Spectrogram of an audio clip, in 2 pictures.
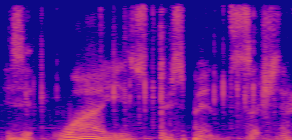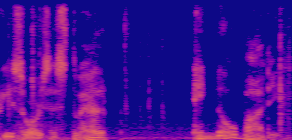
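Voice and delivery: hushed stage whisper with some voice breaking through; attempted whisper. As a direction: try to whisper a doubtful question to your queen. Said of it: "this guy tries to whisper".

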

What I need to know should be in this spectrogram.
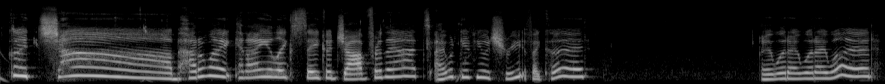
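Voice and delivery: high cooing pet voice. Real, not acted. Praising pet in baby voice.

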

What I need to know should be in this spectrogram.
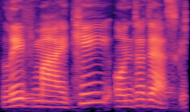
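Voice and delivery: very slow and a bit soft; slow model. Shown as a demonstration. Teacher slowly modelling the sentence for students. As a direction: draw each word out gently. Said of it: "시작".

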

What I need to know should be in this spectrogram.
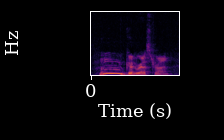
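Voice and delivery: ordinary talk, nothing marked

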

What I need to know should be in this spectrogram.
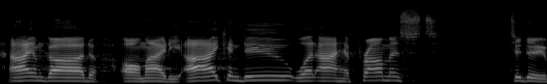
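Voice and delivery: normal talking voice

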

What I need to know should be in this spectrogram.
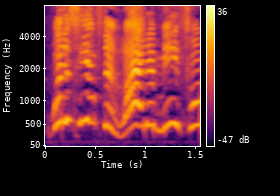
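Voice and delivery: high-pitched mocking imitation of her; mimicking her. Retelling her excuse on live, mocking high voice. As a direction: put on her voice, pitched well up. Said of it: "She's like".

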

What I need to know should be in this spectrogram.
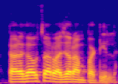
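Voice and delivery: usual speaking voice

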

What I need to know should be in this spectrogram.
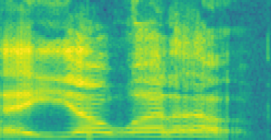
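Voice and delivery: high, loud hype greeting; hype man voice. Acted.

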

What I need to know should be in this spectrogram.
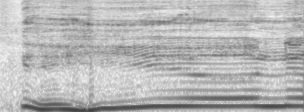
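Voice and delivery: moaning zombie voice. Pretend. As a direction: groan it like a hungry zombie. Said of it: "Die läuft wie ein Zombie".

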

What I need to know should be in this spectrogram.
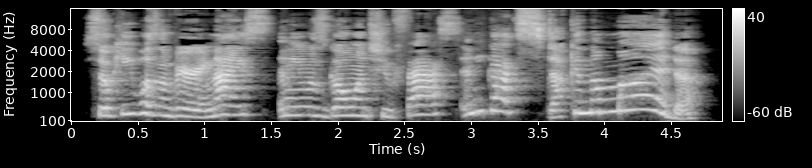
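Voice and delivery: ordinary delivery, nothing marked

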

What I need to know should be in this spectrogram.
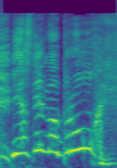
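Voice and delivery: high-pitched mock wail of regret; exasperated protest. Friend confessing a pointless theft, exasperated.

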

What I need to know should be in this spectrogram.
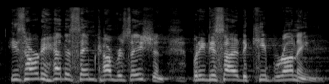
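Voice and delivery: fervent preaching. Real, not acted. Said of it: "preacher explaining, rising".

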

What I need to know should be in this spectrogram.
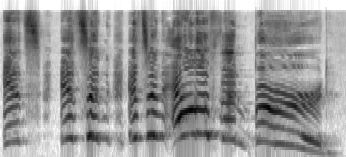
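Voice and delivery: amazed shouting. A narrator's reading. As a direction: burst out with the astonishing discovery. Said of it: "they shouted".

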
